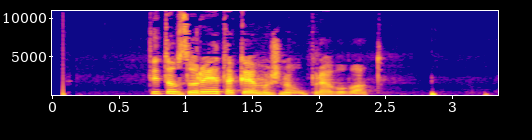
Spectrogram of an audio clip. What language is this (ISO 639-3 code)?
ces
